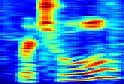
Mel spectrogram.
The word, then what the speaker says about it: Roule: rolling down the road from roule rul rul the e is silent from rul to thle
